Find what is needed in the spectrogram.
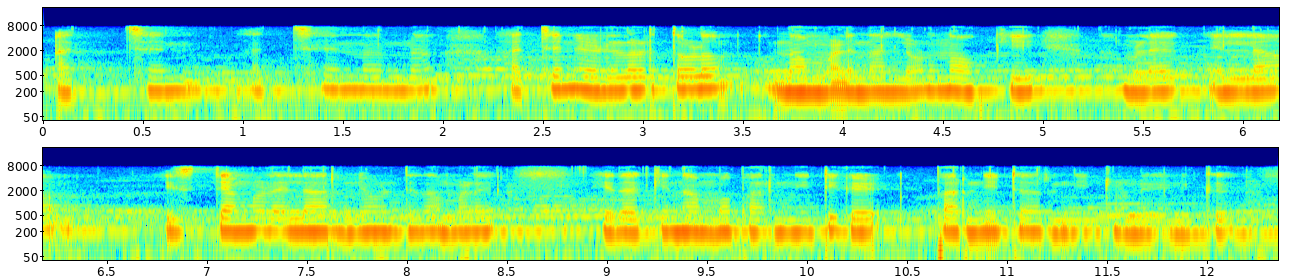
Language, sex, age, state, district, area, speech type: Malayalam, female, 18-30, Kerala, Kasaragod, rural, spontaneous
